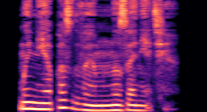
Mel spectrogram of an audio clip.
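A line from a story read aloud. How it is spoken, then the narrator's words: Sleepy question. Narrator (Russian): спросила сонно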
